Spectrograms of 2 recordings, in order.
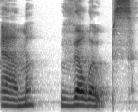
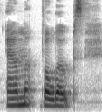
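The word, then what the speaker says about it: Mvelopes: can pronounce it right M like the letter M Veloz so not envelopes but m and then ve L ope s m the lopes it has a lot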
